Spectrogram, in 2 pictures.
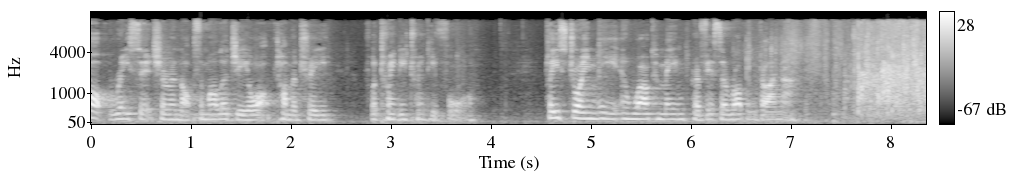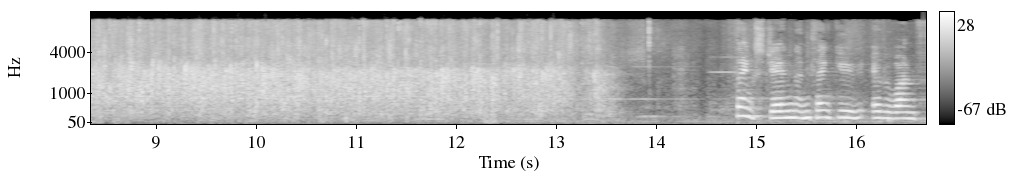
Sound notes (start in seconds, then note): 7.5 audience applauds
